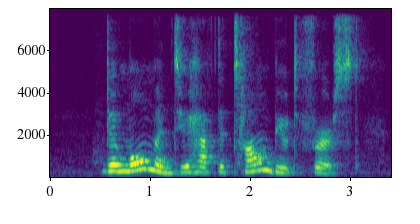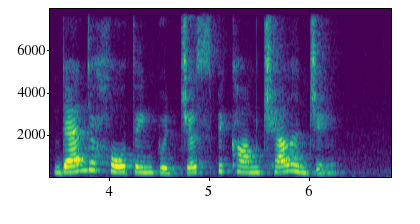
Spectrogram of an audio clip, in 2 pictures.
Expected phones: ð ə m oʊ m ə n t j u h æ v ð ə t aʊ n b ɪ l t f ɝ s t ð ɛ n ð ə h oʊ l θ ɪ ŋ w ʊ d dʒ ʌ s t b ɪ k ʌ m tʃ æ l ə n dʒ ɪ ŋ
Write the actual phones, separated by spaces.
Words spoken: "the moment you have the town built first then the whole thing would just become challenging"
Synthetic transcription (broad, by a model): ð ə m oʊ m ə n t j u h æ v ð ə t aʊ n b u t f ɝ s t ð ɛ n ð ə h oʊ l θ ɪ ŋ w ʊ d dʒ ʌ s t b ɪ k ʌ m tʃ æ l ə n dʒ ɪ ŋ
